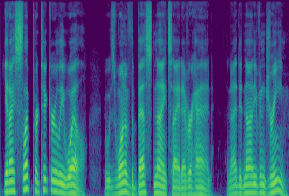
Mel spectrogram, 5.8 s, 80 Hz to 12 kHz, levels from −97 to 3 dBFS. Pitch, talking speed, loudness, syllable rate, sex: 130 Hz, 230 wpm, -19 LUFS, 5.7 syllables/s, male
